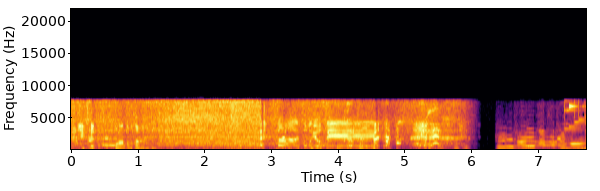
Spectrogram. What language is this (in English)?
Japanese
